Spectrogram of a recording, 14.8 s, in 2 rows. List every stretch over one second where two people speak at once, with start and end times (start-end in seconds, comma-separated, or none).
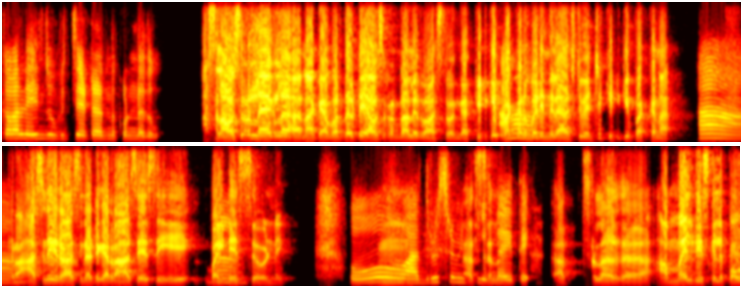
none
